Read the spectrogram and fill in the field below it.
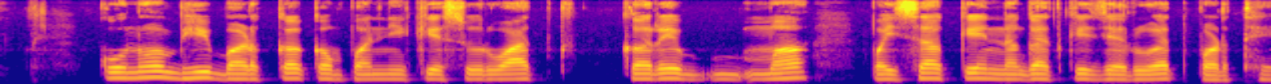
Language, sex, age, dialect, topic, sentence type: Chhattisgarhi, male, 18-24, Western/Budati/Khatahi, banking, statement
